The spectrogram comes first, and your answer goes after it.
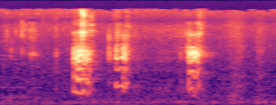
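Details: Persian cats watching a toy held just out of reach give short, bright chirping cries, three quick bursts within two seconds in a quiet indoor room.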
